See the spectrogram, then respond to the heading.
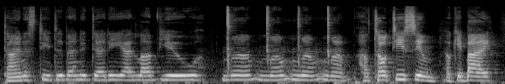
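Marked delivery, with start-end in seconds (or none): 2.2-3.5 four smacking air kisses; blown kisses. Acted. Mother ending a voicemail, blowing kisses. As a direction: blow kisses down the phone.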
